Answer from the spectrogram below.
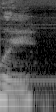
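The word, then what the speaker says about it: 围: ดู ก่อน นะ คะ ตัว นี้ มัน ออก เสียง เหวย นะ คะ เวย ปช ปชต หัว โชั่ว เหรอ เดี๋ยว หา แป๊บ นึง นะ คะ อื ก็ ออก เสียง เหวย เนาะ แปล ว่า ล้อม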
